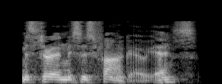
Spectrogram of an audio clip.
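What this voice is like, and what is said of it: British accent. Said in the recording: “His accent was British.”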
